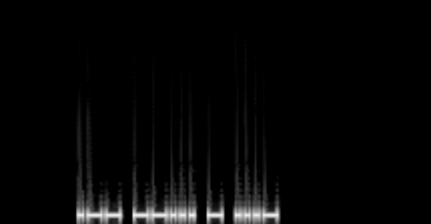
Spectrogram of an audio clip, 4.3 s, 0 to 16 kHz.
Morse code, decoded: W7TV

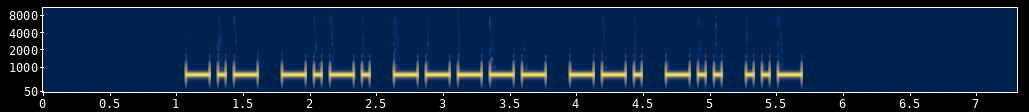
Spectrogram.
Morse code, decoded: KC0GDU

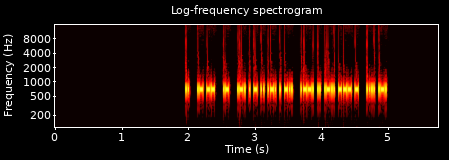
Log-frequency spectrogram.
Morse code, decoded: I AM A RETIRED PILOT HR

